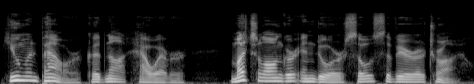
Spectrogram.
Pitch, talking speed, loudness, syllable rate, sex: 120 Hz, 150 wpm, -20 LUFS, 5.1 syllables/s, male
